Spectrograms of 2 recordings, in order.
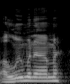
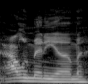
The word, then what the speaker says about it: aluminium: Aluminum and aluminium, you can go back and forth.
